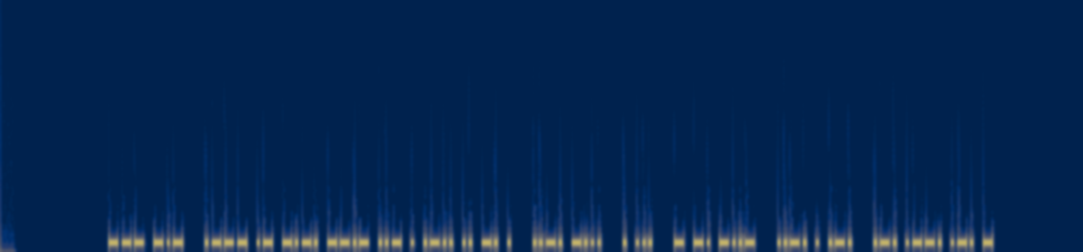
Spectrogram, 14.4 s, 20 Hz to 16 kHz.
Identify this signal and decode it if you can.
Morse code, heard as a keyed tone, about 27 wpm, 700 Hz. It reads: OK JACQUELINE FB ES TNX FER RPRT
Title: K1USN SST QSO Practice 28wpm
